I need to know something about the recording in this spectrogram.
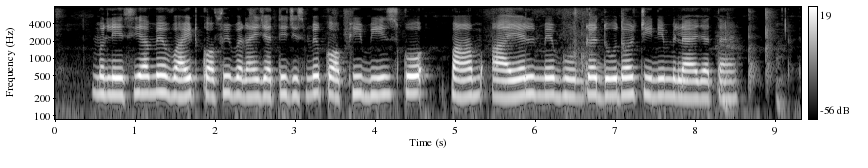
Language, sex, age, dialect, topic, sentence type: Hindi, female, 25-30, Kanauji Braj Bhasha, agriculture, statement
